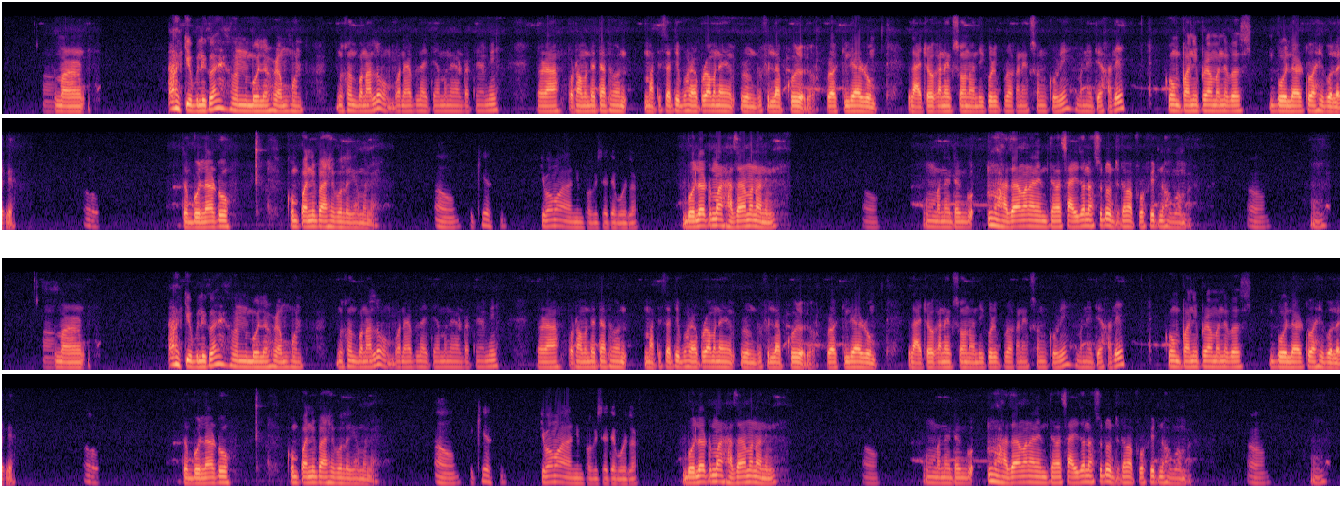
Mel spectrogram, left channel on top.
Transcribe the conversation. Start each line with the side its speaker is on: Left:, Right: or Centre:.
Right: অ
Left: তোমাৰ, কি বুলি কয় সেইখন বইলাৰ ফাৰ্মখন বনালোঁ
Right: উম
Left: বনাই পেলাই। তেতিয়া মানে তাতে আমি। ধৰা প্ৰথমতে তাত ধ মাটি চাটি ভৰাৰ পৰা মানে ৰুমটো ফিল আপ কৰি ল'লোঁ পূৰা ক্লিয়াৰ ৰুম। লাইটৰ কানেকশ্যন
Right: অ
Left: আদি কৰি পৰা কানেকশচন কৰি মানে এতিয়া খালি কোম্পানী। পৰা মানে বচ ব্ৰইলাৰটো আহিব লাগে।
Right: অ'।
Left: ত' ব্ৰইলাৰটো, কোম্পানীৰ পৰা আহিব লাগে মানে।
Right: অ', ঠিকে আছে, কিমান মান আনিম ভাবিছে এতিয়া ব্ৰইলাৰ।
Left: বইলাৰ তোমাৰ হাজাৰমান আনিম।
Right: অ,
Left: উ মানে এতিয়া হাজাৰ মান আনিম তেতিয় চাৰিজন আছোতো তেতিয় প্ৰফিট নহ'ব আমাৰ।
Right: অ,
Left: উম,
